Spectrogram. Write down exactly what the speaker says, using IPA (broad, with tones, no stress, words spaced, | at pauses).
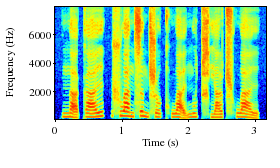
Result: n̪ä̰˨˩ka˧˥ɪ̯ | ʂwa˥˧nsə˥˩nʂɤ˧˥ kʰwa̰˨˩ɪ̯n̪u˧˥ t͡ɕʰjä˧˥ʈ͡ʂʰwa˥˩ɪ̯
